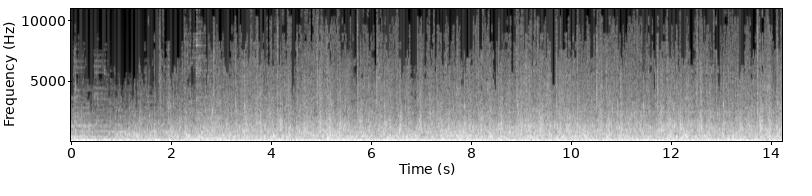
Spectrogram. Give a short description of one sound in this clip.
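Water splashes and churns steadily.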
